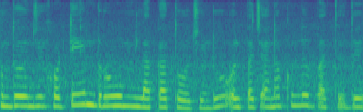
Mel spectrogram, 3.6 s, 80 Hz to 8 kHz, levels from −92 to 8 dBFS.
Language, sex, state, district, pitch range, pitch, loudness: Tulu, female, Karnataka, Dakshina Kannada, 220-255 Hz, 245 Hz, -15 LUFS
